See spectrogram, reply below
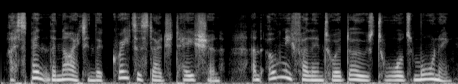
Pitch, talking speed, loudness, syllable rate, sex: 215 Hz, 210 wpm, -15 LUFS, 6.2 syllables/s, female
